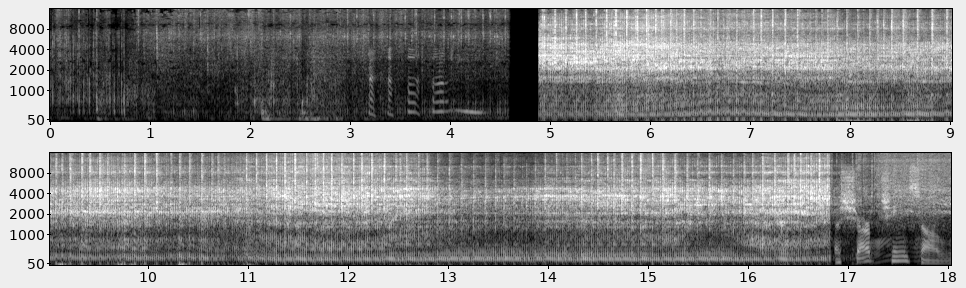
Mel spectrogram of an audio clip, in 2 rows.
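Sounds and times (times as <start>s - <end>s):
chainsaw running at high revs: 4.9s - 18.0s.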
